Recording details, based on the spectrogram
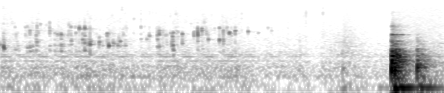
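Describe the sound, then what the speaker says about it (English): Tea poured into a cup: a short, close splash of liquid near the end, following quiet near-silence. "Please bear with me here as I pour myself a cup of tea"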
